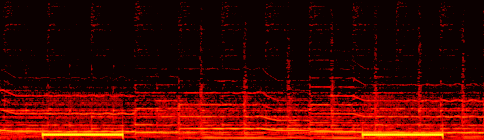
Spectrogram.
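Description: A phone line rings while a call to the Cozy Garden Inn in Richmond, Indiana, is transferred to the front desk: two loud, steady electronic ring tones about four seconds apart, each lasting roughly a second, over quiet continuous background music.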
